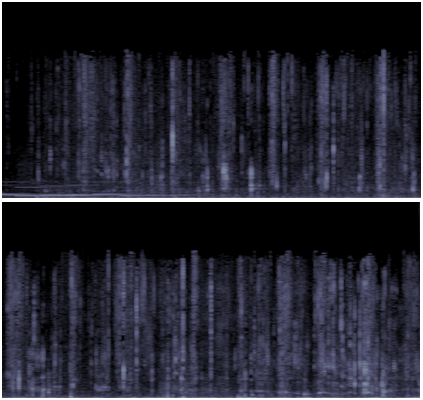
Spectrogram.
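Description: Crunchy chewing of stinging nettles, with many rapid, crisp bites and crackling leafy crunches repeating steadily and fairly loud across the whole stretch, with no voices over them.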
